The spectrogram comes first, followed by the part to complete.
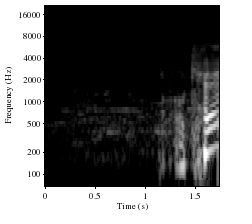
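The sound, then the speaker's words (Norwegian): A low murmur of many audience members talking among themselves, discussing with the people beside them what they think of when they hear the word speaking in tongues, with one voice rising above the babble at the very end. “Det er godt å høre at det er engasjert.”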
